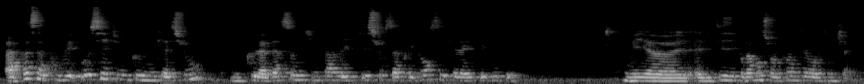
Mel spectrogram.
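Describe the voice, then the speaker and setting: Woman doing a paranormal vlog at home, lots of pauses and restarts, sounds far off in an echoey room. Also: fairly low pitch, dark tone, slight background noise. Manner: hesitant, full of pauses and restarts. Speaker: paranormal investigator. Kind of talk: paranormal experiment vlog, thinking aloud. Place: room in her house.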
